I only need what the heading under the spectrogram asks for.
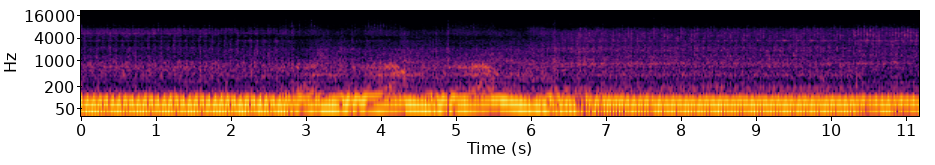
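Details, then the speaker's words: Porsche 912 flat-four after installing Dellorto DRLA carburetor update kit, idling about 700 rpm before warm-up: deep, steady low rumble with an even beat and no knocks or misses; clean idle. "so we're idling about 700 rpm"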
